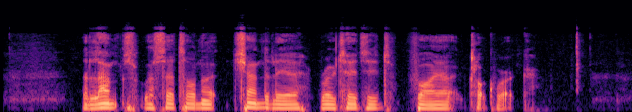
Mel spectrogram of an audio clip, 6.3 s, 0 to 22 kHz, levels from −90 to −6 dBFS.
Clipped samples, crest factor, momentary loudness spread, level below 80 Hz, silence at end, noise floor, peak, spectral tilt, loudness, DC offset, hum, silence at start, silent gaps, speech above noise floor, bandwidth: under 0.1%; 20 dB; 12 LU; -46 dBFS; 0.55 s; -60 dBFS; -4 dBFS; -5 dB/octave; -25 LUFS; under 0.1%; none; 0.85 s; none; 36 dB; 9.4 kHz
